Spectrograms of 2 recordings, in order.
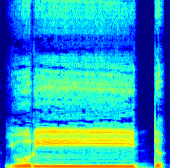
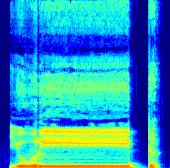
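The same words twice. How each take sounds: The two takes are said the same way.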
